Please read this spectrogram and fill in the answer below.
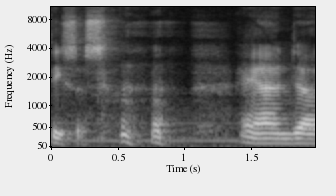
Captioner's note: chuckles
